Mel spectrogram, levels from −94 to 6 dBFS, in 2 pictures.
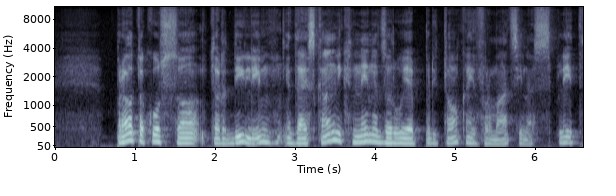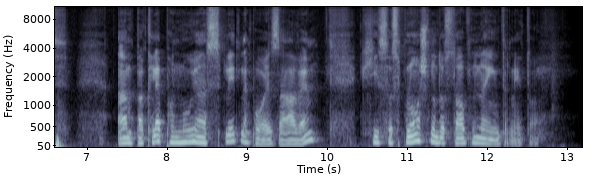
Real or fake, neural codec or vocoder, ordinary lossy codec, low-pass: fake; vocoder, 22.05 kHz, 80 mel bands, WaveNeXt; none; none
